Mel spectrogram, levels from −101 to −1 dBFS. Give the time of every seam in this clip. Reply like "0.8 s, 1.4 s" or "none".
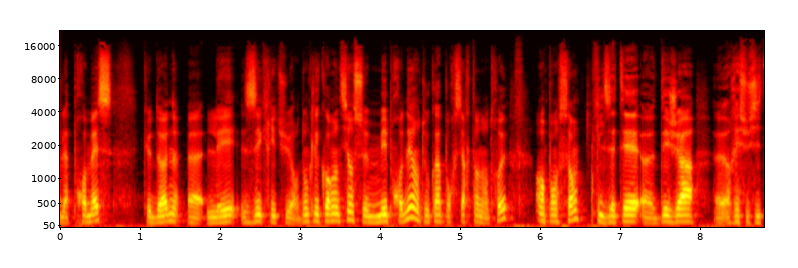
none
